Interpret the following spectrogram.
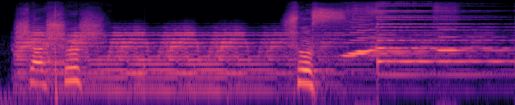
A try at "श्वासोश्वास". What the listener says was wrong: क्या भाभी? नहीं भाभी, शाशा कुछ नहीं, श्वासोश्वास।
